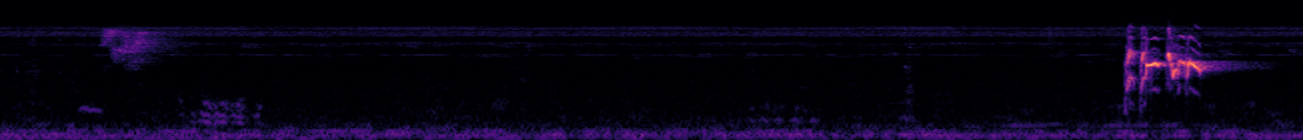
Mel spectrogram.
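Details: Sooty-headed bulbul lure call for trapping: a faint high note early on, long quiet, then one loud bubbly phrase of rapid notes ending in a short bright whistle.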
